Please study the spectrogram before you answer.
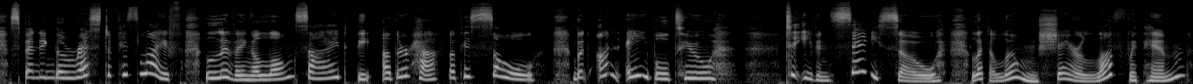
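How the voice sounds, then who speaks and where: A woman reading a story as an audiobook narrator, expressive and dramatic, close to the microphone. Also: high-pitched, dry recording. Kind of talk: expressive scripted fiction narration.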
